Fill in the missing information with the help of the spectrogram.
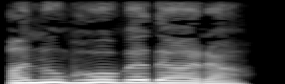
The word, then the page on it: ಅನುಭೋಗದಾರ: anubhōgadāra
